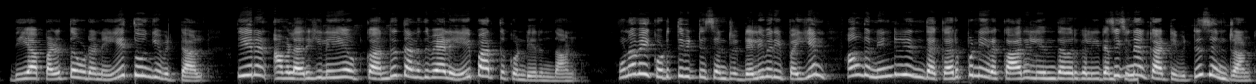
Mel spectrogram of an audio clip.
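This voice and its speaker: A woman narrating a romance novel in an expressive storytelling manner. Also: high voice. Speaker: audiobook narrator.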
